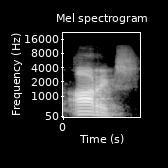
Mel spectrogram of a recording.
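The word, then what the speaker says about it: אָרֶץ: Now, according to the Hebrew rule, accent has been fallen on milel, that is next to the last syllable. Last syllable is rets. Last syllable, the root word is arets, or it is actually erets, but the inflected form is arets. Now, arets, if we see arets, so rets is the last syllable, and next to the last syllable is a.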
